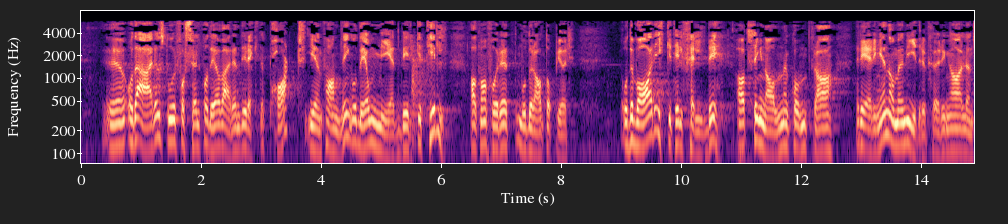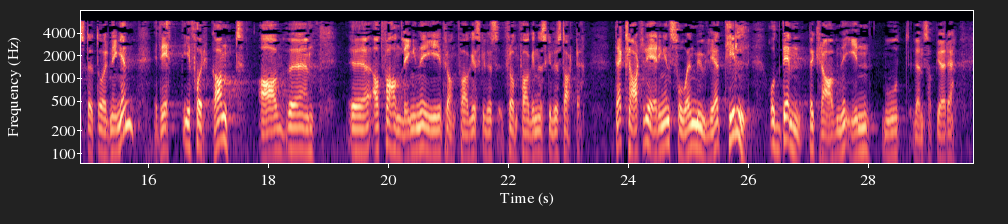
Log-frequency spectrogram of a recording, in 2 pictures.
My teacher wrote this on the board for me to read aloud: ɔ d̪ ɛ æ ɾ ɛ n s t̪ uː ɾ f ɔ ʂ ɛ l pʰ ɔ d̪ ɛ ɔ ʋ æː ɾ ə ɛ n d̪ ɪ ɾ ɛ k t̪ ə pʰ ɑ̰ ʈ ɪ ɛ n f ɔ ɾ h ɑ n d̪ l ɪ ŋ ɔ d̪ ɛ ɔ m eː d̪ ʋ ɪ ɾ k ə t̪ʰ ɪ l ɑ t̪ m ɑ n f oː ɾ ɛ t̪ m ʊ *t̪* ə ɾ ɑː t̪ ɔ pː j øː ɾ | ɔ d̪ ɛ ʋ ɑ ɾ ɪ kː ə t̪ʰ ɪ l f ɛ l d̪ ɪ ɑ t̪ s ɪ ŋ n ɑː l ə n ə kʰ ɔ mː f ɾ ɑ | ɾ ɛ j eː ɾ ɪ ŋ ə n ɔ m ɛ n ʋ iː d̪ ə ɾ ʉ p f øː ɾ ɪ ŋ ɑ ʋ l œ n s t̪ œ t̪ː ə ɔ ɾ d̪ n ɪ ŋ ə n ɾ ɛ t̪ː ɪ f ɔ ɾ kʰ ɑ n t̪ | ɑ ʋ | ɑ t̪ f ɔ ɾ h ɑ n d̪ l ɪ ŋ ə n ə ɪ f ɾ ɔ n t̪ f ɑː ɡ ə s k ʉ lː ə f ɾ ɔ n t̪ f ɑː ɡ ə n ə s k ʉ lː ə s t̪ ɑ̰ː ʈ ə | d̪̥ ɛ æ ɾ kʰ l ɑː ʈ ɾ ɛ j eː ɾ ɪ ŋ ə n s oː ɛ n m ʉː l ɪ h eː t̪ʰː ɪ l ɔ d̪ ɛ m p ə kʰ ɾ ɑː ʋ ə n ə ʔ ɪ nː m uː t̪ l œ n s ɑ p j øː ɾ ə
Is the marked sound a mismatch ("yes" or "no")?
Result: yes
